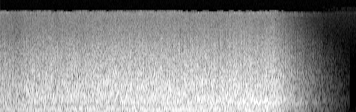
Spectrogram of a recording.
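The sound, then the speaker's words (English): The first United Launch Alliance Vulcan rocket launches with a loud, broad rumbling roar that holds steadily for about three seconds before fading out. “Five, four, three, we have ignition. Hopes were so high. The first United Launch Alliance Vulcan rocket.”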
